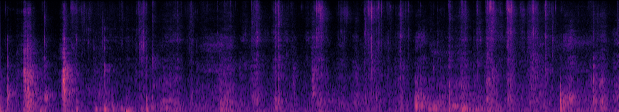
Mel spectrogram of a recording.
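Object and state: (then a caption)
Wooden spoon blank being whittled. A straight steel knife held in a gloved hand whittles a solid light wood spoon blank with repeated shaving strokes. Irregular, dry rasping scrapes come one after another, with a few sharper cuts near the start and around the middle. Each stroke dies away almost at once.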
